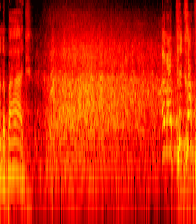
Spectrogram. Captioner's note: audience laughing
